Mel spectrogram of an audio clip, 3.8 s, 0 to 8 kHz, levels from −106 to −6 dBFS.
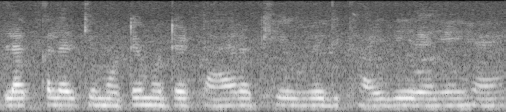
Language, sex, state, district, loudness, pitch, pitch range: Hindi, female, Chhattisgarh, Raipur, -18 LUFS, 185 Hz, 180-190 Hz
